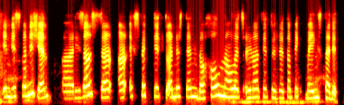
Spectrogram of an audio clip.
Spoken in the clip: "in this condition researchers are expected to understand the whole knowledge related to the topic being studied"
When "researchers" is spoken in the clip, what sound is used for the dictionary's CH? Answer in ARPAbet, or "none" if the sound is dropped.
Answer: S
